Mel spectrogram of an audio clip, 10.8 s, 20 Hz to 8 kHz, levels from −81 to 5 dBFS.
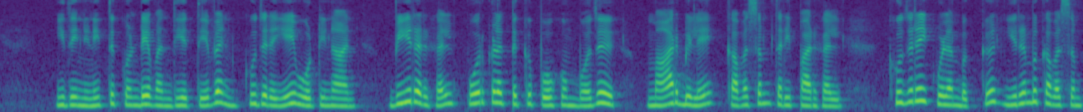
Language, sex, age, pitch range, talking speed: Tamil, female, 20-39, 205-250 Hz, 95 wpm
